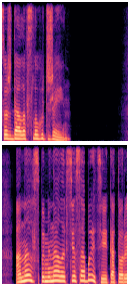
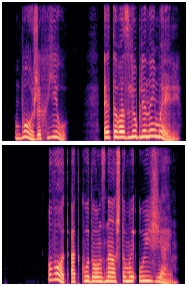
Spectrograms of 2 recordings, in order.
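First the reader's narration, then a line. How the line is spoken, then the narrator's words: Exclamation. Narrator (Russian): воскликнула девушка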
